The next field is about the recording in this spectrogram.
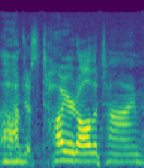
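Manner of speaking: complaining, whining tone, high-pitched. Illustrating a complaining way of talking about being tired, whiny, complaining tone. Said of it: "I'm talking about that complaining tone".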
